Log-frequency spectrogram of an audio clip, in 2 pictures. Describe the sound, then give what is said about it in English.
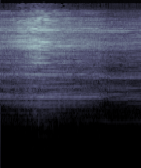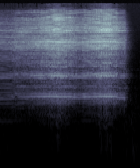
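The small motor of a vintage Star Wars toy, run on fresh AA batteries, whirs steadily with a bright, buzzy gear whine, swelling louder and softer as the toy is swept past in a flyby, then cutting off abruptly after about five seconds. “I mean, nothing says vintage Star Wars toy like that sound. Than AA batteries and a little gear on a motor.”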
